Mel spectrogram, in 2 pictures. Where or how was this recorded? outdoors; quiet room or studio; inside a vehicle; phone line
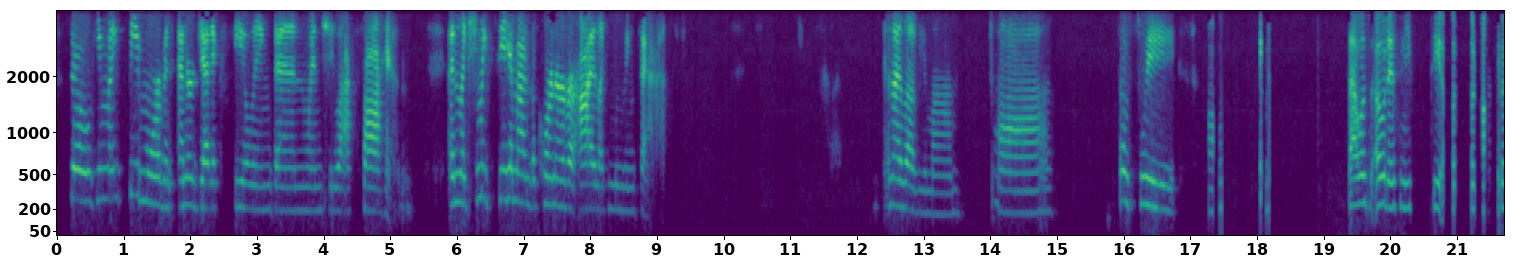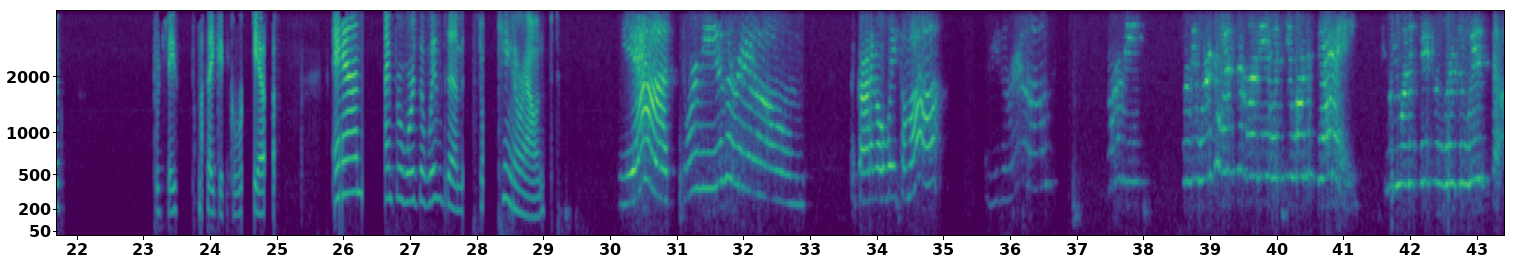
phone line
